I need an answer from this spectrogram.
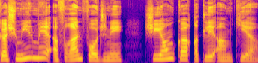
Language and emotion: Urdu, neutral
